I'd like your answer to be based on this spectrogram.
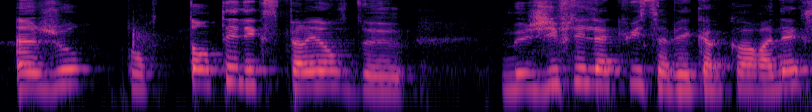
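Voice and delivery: ordinary talk, nothing marked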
